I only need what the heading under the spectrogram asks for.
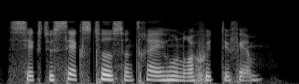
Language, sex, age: Swedish, female, 30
